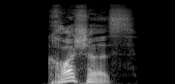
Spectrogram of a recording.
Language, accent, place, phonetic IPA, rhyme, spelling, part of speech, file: German, Germany, Berlin, [ˈkʁɔʃəs], -ɔʃəs, krosches, adjective, De-krosches.ogg
- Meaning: strong/mixed nominative/accusative neuter singular of krosch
